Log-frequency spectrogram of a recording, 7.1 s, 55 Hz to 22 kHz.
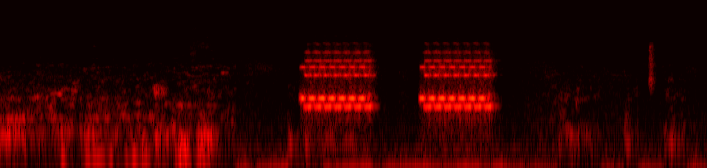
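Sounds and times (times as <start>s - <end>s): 
telephone ringing: 3.0s - 5.0s.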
